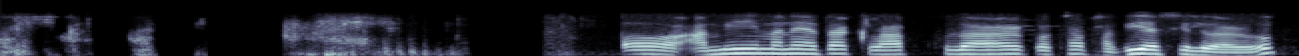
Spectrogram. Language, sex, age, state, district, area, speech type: Assamese, male, 18-30, Assam, Goalpara, rural, conversation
